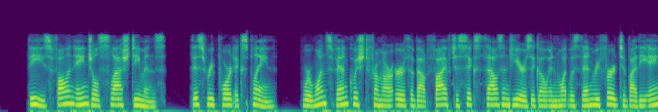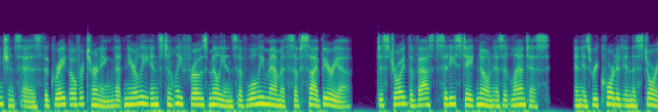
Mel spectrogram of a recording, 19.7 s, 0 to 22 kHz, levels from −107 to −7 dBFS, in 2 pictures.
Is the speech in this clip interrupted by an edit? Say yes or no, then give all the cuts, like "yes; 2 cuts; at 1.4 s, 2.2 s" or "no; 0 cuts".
no; 0 cuts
